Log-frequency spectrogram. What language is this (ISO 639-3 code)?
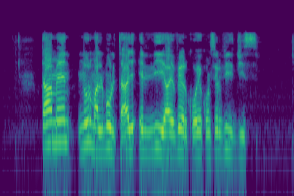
epo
